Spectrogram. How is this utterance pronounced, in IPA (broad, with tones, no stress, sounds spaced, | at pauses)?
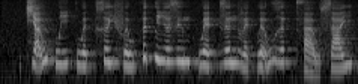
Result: t͡ɕ a̰˧˥ w h w i˨˦ k w ə˨˩ t̚ x ə˧ j f ə˨˩ w h ə˦˥ t̚ l i˧ ə̯ z ɨ˧ m h w ɛ˨˩ t̚ z ə˧ n v ɛ˨˩ k̚ l ə̰˧˥ w ɣ ə˦˥ t̚ t̪ʰ a˧˩ w s a˨˦ j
